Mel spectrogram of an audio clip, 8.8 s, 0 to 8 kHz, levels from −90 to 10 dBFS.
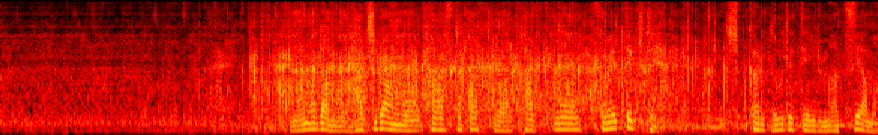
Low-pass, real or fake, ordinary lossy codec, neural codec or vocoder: none; fake; none; codec, 16 kHz, 4.8 kbps, FACodec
